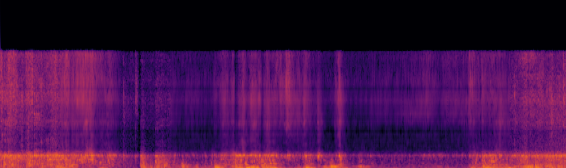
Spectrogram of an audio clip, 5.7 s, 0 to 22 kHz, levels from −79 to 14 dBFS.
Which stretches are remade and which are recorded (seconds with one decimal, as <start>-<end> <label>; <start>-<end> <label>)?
0.0-0.6 recorded; 0.6-1.2 remade; 1.2-1.7 recorded; 1.7-5.1 remade; 5.1-5.7 recorded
